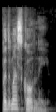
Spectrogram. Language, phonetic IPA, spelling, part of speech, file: Russian, [pədmɐˈskovnɨj], подмосковный, adjective, Ru-подмосковный.ogg
- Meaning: situated near Moscow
